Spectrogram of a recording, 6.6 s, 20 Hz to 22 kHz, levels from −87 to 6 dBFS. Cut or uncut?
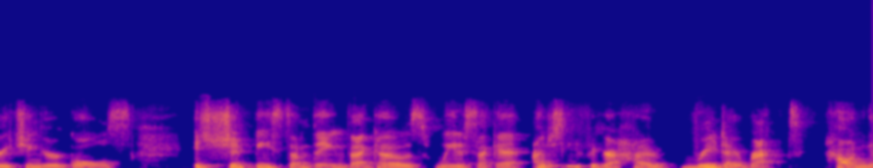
uncut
